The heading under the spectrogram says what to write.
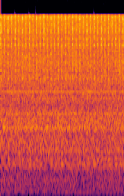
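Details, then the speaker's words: Chevy Cruze after valve cover/EGR valve replacement; quiet idle with faint even top-end tick from normally noisy hydraulic lifters, no heavy knock; normal lifter tick. "these crews motors sound like a little diesel motor Pippin has the perfectly normal hydraulic lifters and I mean they're just historically noisy so it's not bad lifters"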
